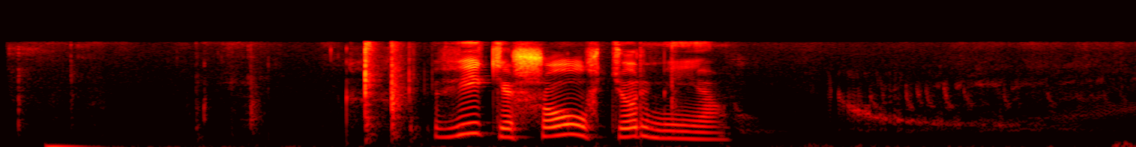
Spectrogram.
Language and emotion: Russian, neutral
